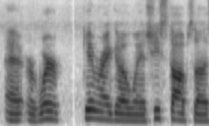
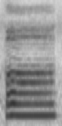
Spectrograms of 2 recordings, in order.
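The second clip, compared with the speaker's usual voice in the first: high, stretched-out mock dismay; dismayed drawn-out curse; 9 semitones higher than usual. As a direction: draw the curse out high in dread. Dreading the woman who approaches.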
